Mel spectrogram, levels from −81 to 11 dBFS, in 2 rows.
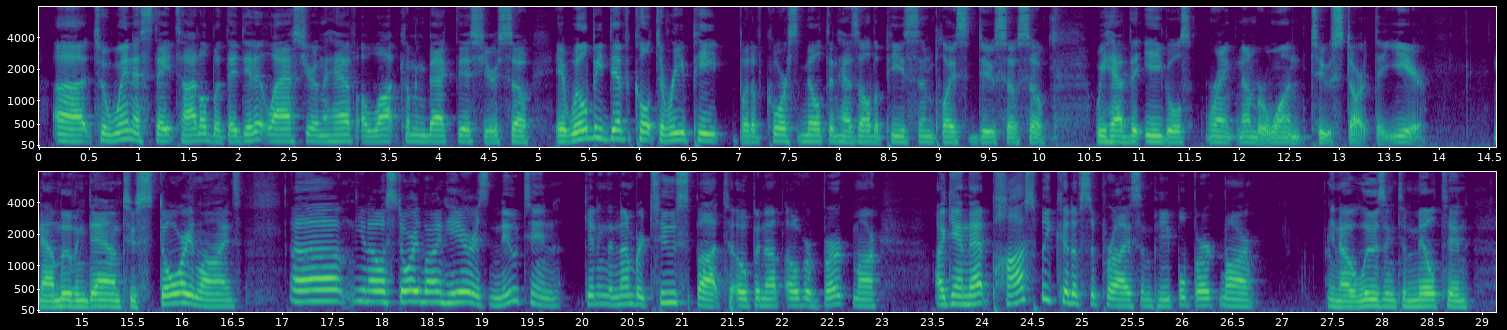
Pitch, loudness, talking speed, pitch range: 140 Hz, -17 LUFS, 185 wpm, 125-165 Hz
